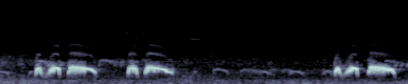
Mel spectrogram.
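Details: Spotted doves, kacuk and village types, calling as a lure: mellow cooing phrases of a short note followed by a longer drawn-out coo, given in bursts with pauses, over faint low background hum.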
